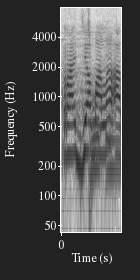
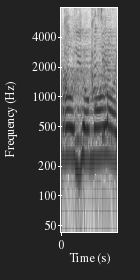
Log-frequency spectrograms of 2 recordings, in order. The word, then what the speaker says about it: Raja Mala: Games 2022 ini adalah Raja Mala, atau dengan ejaan bahasa Jawa kita membacanya adalah Rojo Molo, yang diambil dari cerita wayang.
